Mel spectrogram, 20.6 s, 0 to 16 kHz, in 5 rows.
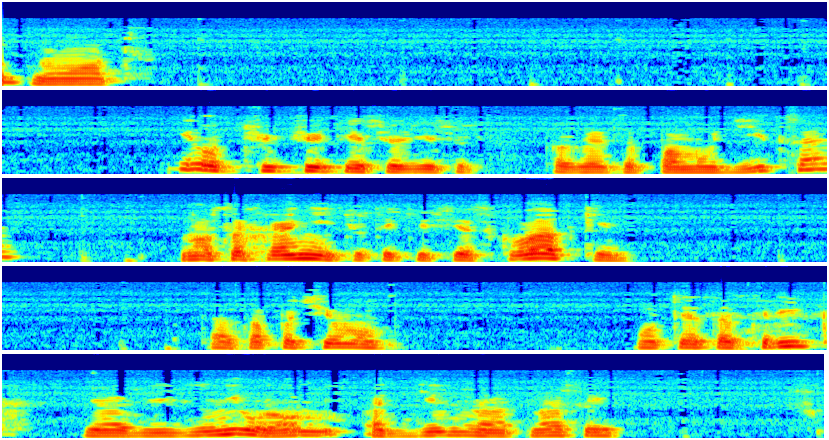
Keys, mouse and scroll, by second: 1.1-2.1 drag, 2.8 click, 3.9 click, 5.1 click, 6.3-7.3 drag, 8.1 click, 9.0 middle click, 10.8 click, 12.4 click, 13.6 middle click, 16.3 middle click, 18.8 click, 20.0 click.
